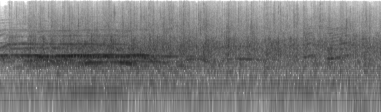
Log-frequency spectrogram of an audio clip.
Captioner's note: audience cheers and applauds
